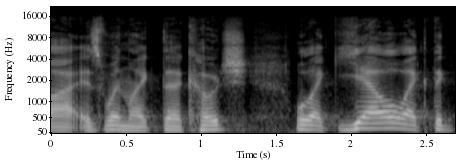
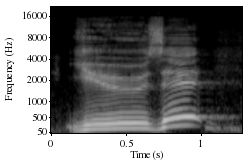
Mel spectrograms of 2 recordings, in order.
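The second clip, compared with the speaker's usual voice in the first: acted-out ringside coach voice, calling out loudly; 4 semitones higher than usual. Retelling how a father yelled from the crowd at jiu-jitsu, retelling Spey's yell. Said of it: "Spey is just in the crowd just yelling".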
